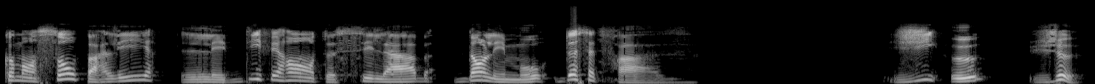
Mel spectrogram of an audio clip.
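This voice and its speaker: A man giving a reading lesson, spelling out letters and sounding out each syllable clearly. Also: medium pitch, bright, forceful tone, no echo, muffled recording. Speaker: reading teacher.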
